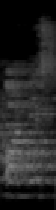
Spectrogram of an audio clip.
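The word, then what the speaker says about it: honest: यहाँ पे जो एच होता है वो साइलेंट हो जाता है, और इसको जब हम वर्ड्स को बोलते हैं, प्रोनाउंसिएट करते हैं, तो वो मेरा ऑनेस्ट आता है। इसकी साउंड और से निकलती है, ऑनेस्ट हो जाएगा, तो इसलिए यहाँ पर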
